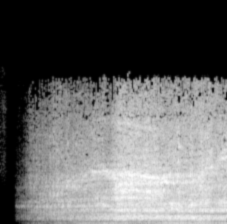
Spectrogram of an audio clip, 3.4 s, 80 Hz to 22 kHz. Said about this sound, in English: 50 miles east of Los Angeles, just off Interstate 10, is one of the busiest long-haul truck stops in America. Here, tired drivers can park their big rigs for the night, grab a bite to eat, take a shower, and relax in front of a big-screen TV.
